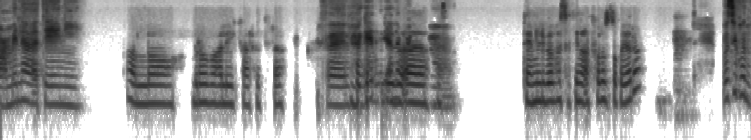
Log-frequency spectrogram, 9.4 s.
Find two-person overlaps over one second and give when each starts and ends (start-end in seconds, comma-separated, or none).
4.4-5.6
